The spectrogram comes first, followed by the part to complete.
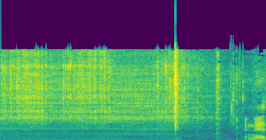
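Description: Electric motor of a Spinrite arrow-cresting machine spinning an arrow with a steady hum and hiss, then switched off with a click just past halfway, the hum stopping at once.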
